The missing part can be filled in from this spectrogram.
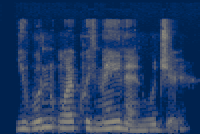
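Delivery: plain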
